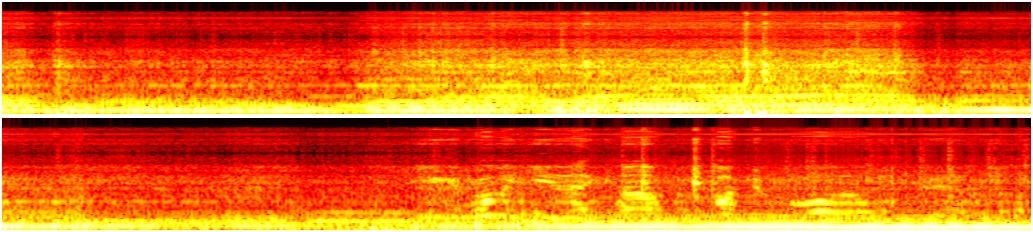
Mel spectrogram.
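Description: A car engine hums and changes pitch as the car drives.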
